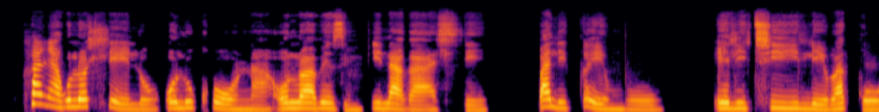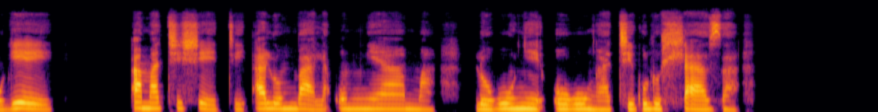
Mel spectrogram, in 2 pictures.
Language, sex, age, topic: North Ndebele, male, 25-35, health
